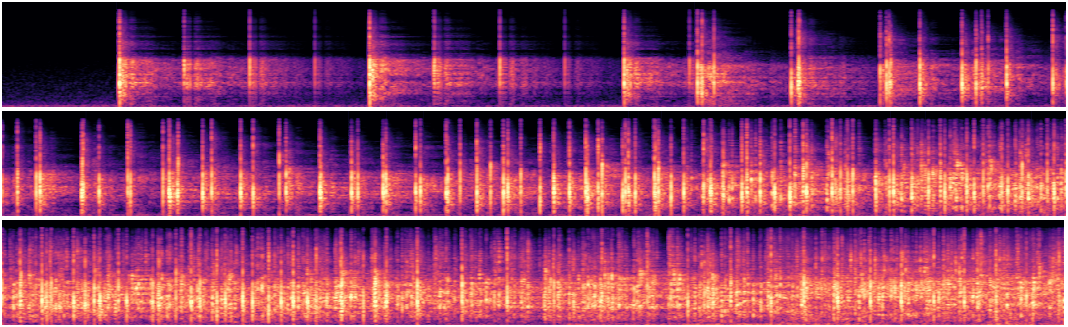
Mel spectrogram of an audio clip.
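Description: A slow clap: single, echoing hand claps about a second apart, starting about a second in, that come faster as more people join until they merge into full audience applause.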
